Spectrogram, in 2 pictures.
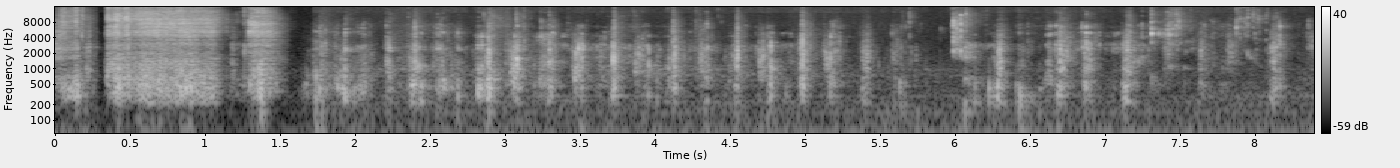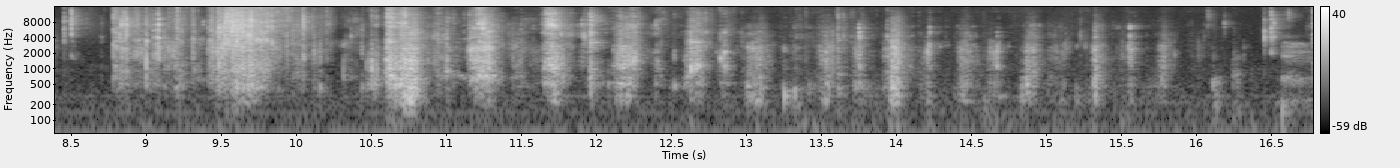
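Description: Close-miked eating sounds: a slurp of ramen noodles at the start, then steady chewing. About nine seconds in comes a loud bite into a battered, deep-fried chili pepper, followed by crisp crunching chews.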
